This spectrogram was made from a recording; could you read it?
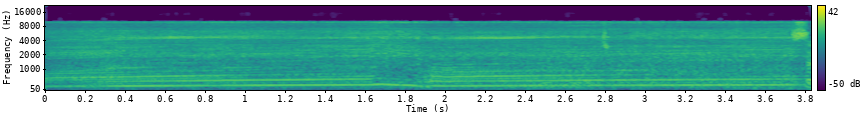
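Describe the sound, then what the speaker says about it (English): A car drives past loudly and steadily with a strong engine drone whose pitch dips briefly midway, then continues at a constant level. "a cool car."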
